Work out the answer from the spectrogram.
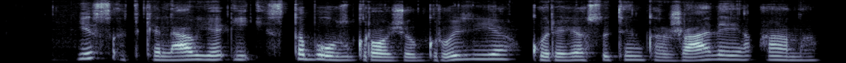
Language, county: Lithuanian, Vilnius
